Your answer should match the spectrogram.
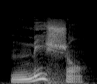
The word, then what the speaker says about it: méchant: Méchant. Final T not pronounced. Then C-H, sh, chant, méchant. Inhabituel.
